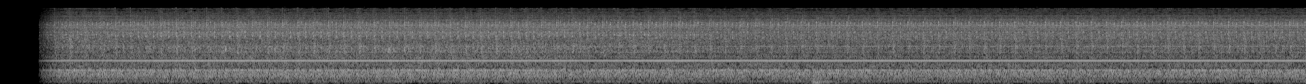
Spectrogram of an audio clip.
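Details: 2012 Mazda 3 1.6 engine with 107,000 km: steady run with fast, fairly regular tapping about three per second over a loud hiss; knocking from inside the engine.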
